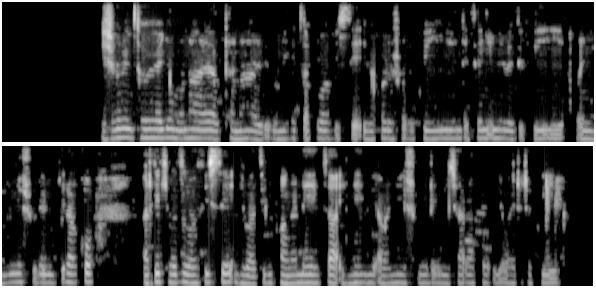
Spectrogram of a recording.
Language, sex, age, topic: Rundi, female, 25-35, education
